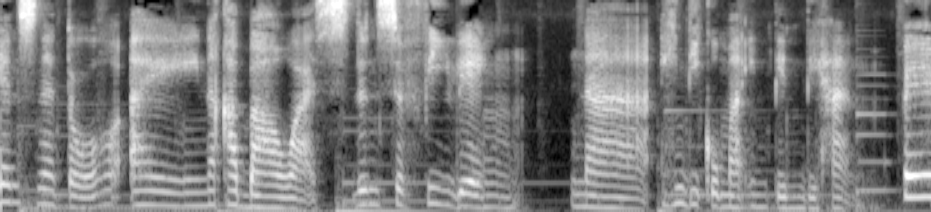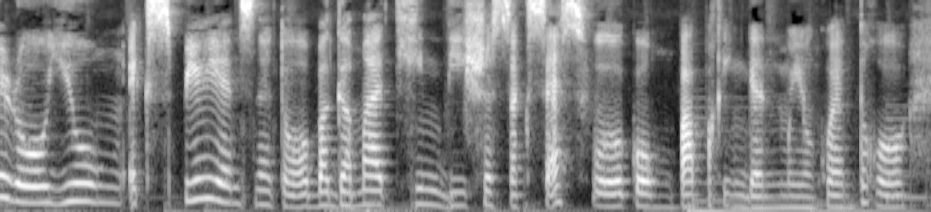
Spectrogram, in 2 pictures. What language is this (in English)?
Filipino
